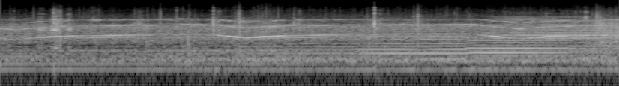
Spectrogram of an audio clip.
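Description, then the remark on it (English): A siren wails steadily, its pitch rising and falling in slow sweeps over a low rumble of traffic, continuous throughout with no voices. “We both heard the siren then.”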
